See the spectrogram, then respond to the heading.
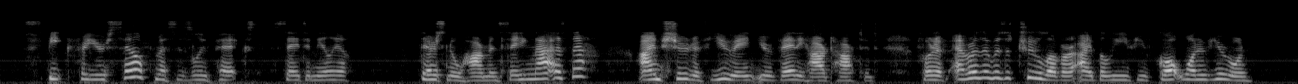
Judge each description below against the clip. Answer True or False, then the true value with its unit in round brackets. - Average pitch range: True (3.6 semitones)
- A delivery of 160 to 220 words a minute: True (185 wpm)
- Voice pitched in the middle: False (210 Hz)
